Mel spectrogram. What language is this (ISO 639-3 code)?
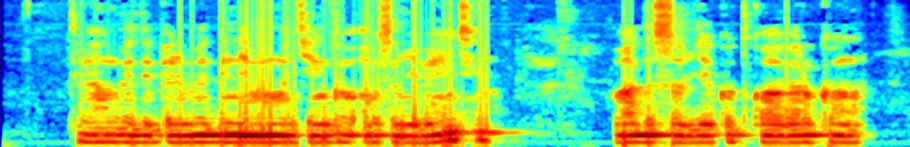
kin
